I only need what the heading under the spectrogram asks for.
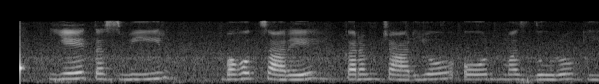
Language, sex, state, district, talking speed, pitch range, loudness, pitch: Hindi, female, Haryana, Jhajjar, 80 wpm, 230-255 Hz, -24 LUFS, 240 Hz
